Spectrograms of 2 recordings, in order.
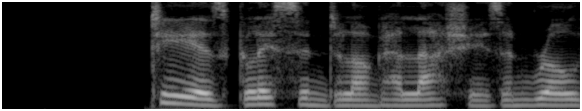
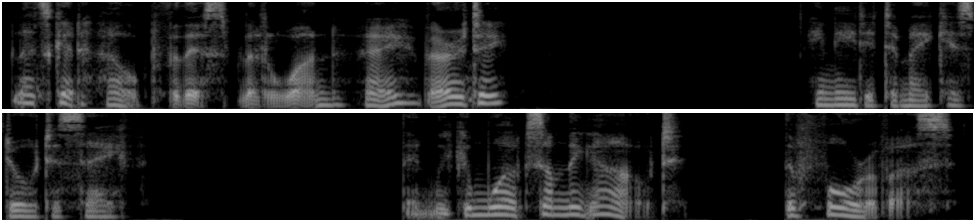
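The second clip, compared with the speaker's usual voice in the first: softer, coaxing and steady; calm reasoning; 4 dB quieter than usual. Acted. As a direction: talk her down gently. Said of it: "try for calm reasoning".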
